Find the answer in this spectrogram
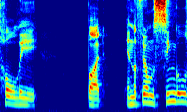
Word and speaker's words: Hole: Fassbender plays detective harry hole this is based off a Norwegian novel takes place in Norway so it's supposed to be pronounced holy but in the film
